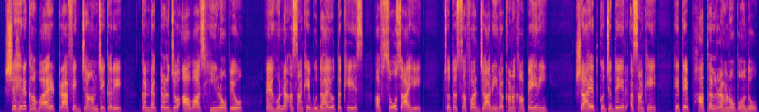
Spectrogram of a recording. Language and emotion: Sindhi, sad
